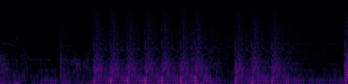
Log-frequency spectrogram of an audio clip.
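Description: Rapid bursts of video game gunfire in an online shooter, dense volleys of shots in two long sustained runs with brief pauses between, loud and close, with a voice talking at the start.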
